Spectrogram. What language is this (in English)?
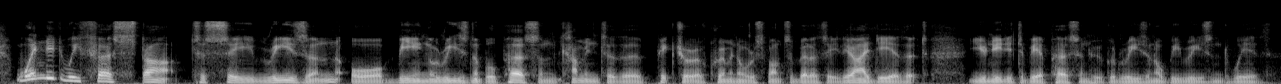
English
